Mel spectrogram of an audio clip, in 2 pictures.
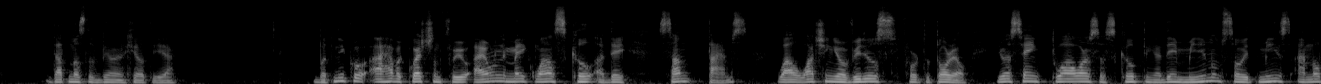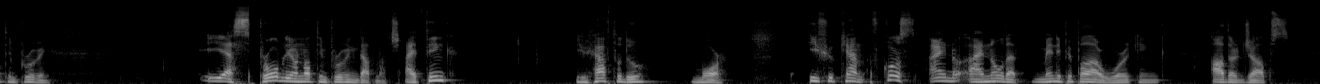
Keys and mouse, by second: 17.3 g, 18.3 alt+q, 22.9 3.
